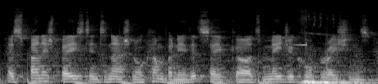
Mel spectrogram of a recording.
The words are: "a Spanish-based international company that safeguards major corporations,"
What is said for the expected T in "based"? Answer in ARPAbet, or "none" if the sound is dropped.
T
